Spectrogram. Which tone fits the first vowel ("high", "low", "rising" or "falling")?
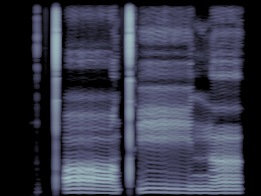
falling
